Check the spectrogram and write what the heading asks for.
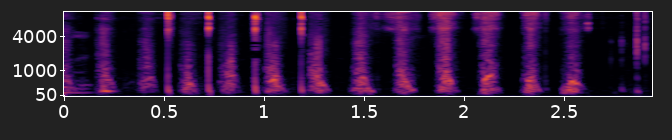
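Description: Fingers scratch rapidly on a bed's fabric surface, a quick run of rough, rhythmic strokes, with no voices.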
